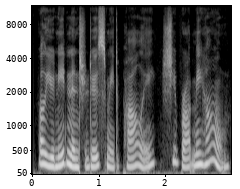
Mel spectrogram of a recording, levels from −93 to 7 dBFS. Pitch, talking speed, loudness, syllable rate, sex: 205 Hz, 200 wpm, -16 LUFS, 5.5 syllables/s, female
